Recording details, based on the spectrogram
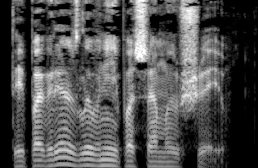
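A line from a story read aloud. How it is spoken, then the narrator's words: Cold retort. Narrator (Russian): холодно возразил Коридон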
